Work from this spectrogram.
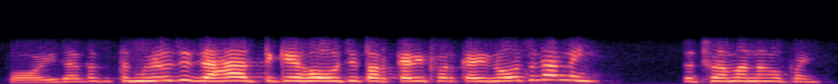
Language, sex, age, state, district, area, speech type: Odia, female, 45-60, Odisha, Bhadrak, rural, conversation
